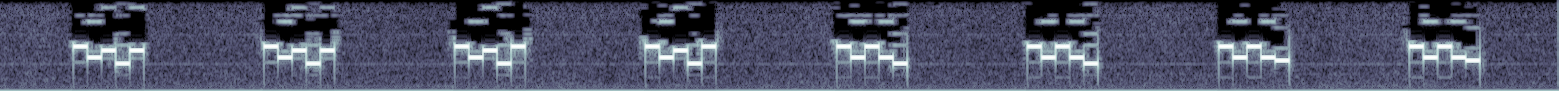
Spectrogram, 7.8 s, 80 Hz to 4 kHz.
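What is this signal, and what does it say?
Five-tone selective call (ZVEI), heard as quick runs of five tones, tones of about 80 ms. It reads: 85737 85737 85738 85738 85853 85853 85854 85854
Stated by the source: ZVEI five-tone call 85719 received by SDR.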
